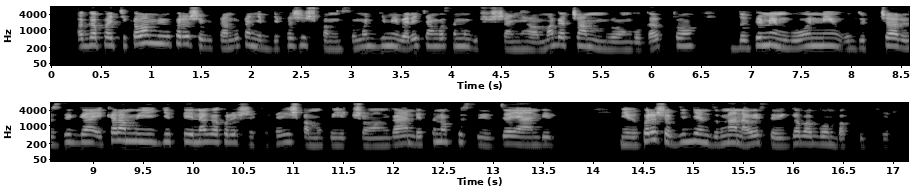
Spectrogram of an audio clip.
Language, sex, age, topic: Kinyarwanda, female, 18-24, education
